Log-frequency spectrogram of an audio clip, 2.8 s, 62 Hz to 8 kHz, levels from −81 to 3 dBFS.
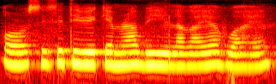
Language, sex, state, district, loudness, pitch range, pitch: Hindi, female, Arunachal Pradesh, Papum Pare, -14 LUFS, 185-200 Hz, 195 Hz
